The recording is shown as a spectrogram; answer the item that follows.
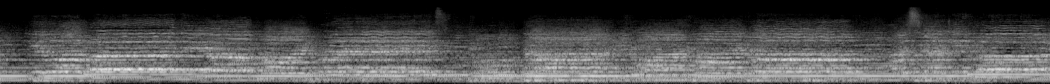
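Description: Church choir singing a hymn in parts, with long held notes.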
